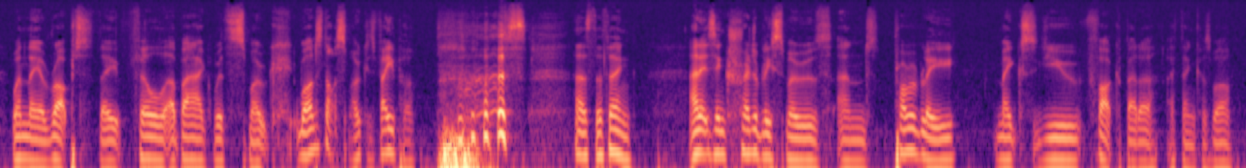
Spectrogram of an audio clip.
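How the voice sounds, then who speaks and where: A man's voice: fairly low pitch, a little slow, darkish tone, no echo. A man from England hosting a podcast, chatting casually with frank, awkward rambling and many fillers. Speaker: podcast host.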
